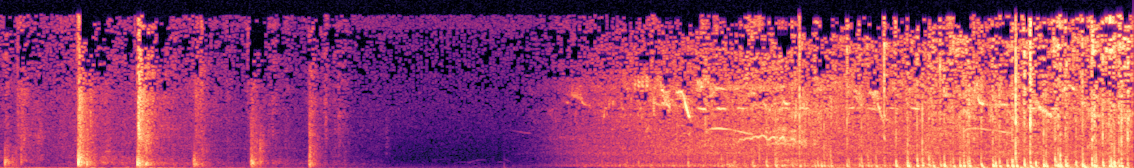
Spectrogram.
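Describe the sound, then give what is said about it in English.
Five sharp, evenly spaced clip-clops from the hooves of Carnaby's horse ring out at a slow walking pace, then silence, followed by a steadily louder wash of busy noise with high, squealing tones. “Whose horse is that?”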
